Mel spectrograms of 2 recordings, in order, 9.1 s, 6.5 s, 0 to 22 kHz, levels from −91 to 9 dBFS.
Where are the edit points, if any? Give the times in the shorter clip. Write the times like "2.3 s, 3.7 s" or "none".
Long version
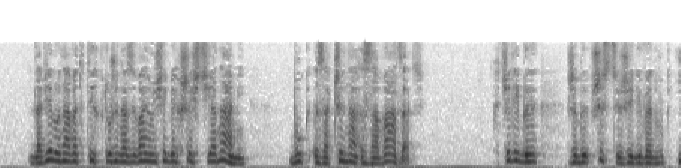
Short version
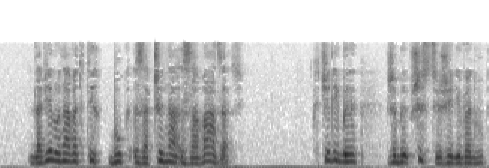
1.3 s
